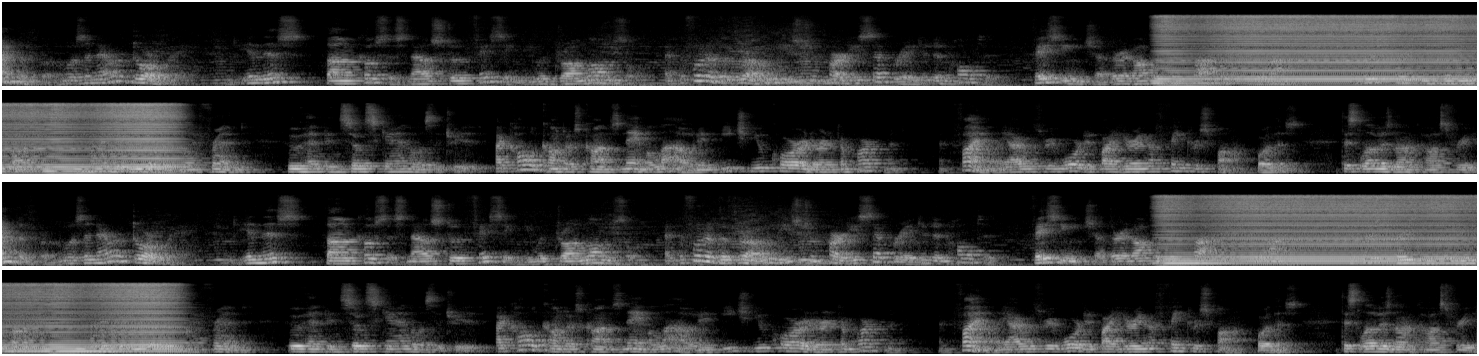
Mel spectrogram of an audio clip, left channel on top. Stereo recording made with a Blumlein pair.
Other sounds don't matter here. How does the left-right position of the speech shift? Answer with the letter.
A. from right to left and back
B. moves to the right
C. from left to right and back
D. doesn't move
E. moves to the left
A.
